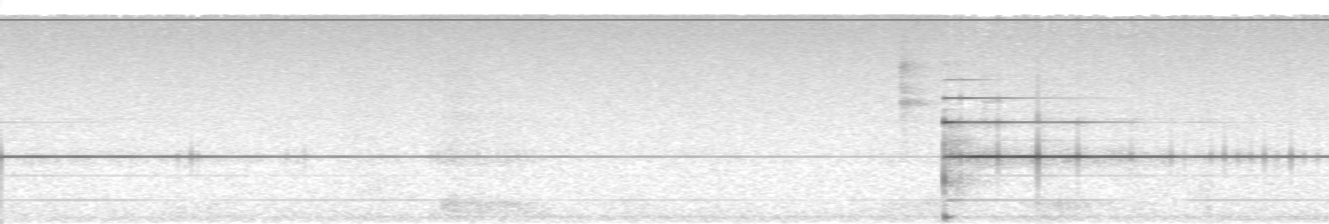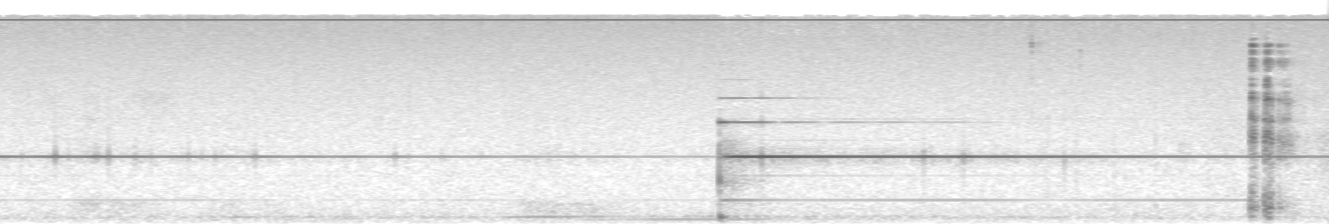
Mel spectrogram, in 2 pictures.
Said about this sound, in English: As the sound of the gong fades away, be aware of your surrounding, feel the energy of the space,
